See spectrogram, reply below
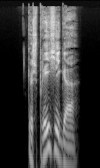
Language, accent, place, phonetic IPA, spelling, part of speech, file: German, Germany, Berlin, [ɡəˈʃpʁɛːçɪɡɐ], gesprächiger, adjective, De-gesprächiger.ogg
- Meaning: 1. comparative degree of gesprächig 2. inflection of gesprächig: strong/mixed nominative masculine singular 3. inflection of gesprächig: strong genitive/dative feminine singular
